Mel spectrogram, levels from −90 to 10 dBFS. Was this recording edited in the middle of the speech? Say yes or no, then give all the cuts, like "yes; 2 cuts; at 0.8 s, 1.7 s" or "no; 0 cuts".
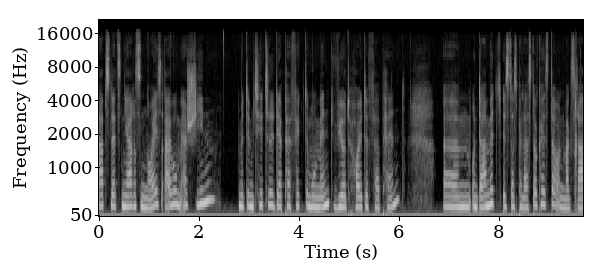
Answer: no; 0 cuts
